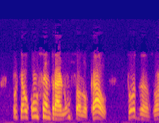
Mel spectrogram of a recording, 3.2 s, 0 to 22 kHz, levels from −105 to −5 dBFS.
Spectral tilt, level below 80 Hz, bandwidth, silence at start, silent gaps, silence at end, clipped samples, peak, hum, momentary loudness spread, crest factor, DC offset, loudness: -7.5 dB/octave; -78 dBFS; 4 kHz; 0.25 s; none; 0 s; under 0.1%; 0 dBFS; none; 13 LU; 22 dB; under 0.1%; -21 LUFS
